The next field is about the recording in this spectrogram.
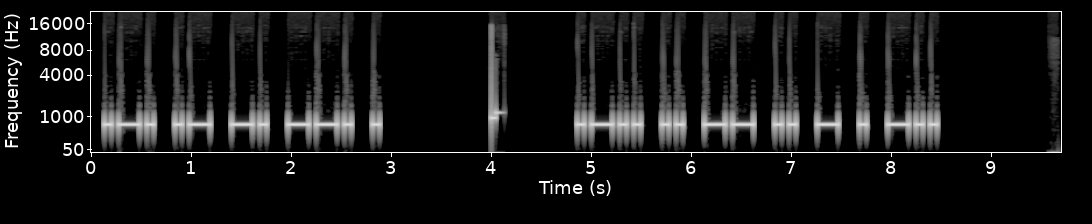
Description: Morse code, heard as a keyed tone, about 17 wpm, 700 Hz. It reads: RANGE LIMITED
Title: Sentences from Top 900 Words - New Word Drill - 17wpm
